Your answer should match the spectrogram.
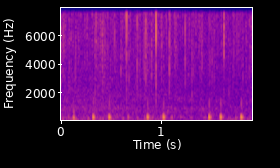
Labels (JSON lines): {"label": "biophony, pulse", "recorder": "SoundTrap 500"}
